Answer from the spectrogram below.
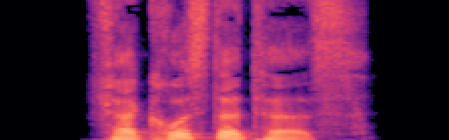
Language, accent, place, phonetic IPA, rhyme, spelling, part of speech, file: German, Germany, Berlin, [fɛɐ̯ˈkʁʊstətəs], -ʊstətəs, verkrustetes, adjective, De-verkrustetes.ogg
- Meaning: strong/mixed nominative/accusative neuter singular of verkrustet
